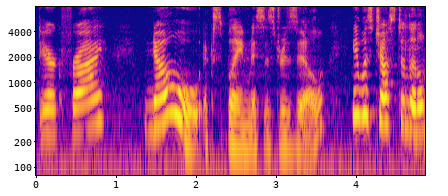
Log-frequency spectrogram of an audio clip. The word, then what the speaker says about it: Drizzle: drizzle it was just a little joke Brazil rhymes with drizzle I thought it might help you remember my name Terrence laughed Brazil Brazil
